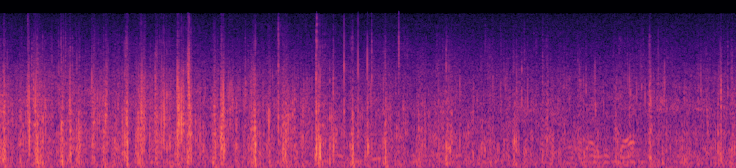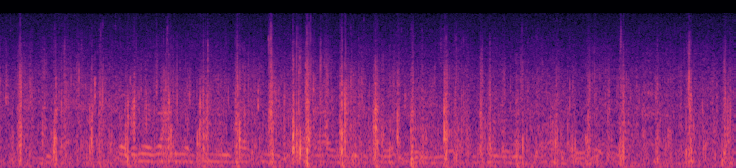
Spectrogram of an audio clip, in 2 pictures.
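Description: Runners' footsteps crunch on gravel.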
